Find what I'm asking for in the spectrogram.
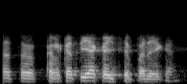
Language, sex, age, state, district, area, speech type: Hindi, male, 18-30, Bihar, Samastipur, rural, conversation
